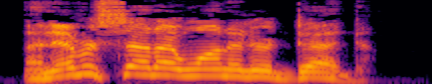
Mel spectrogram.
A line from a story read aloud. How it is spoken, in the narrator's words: snapped Tucker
